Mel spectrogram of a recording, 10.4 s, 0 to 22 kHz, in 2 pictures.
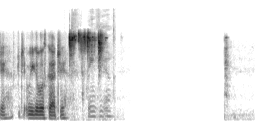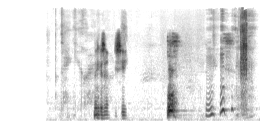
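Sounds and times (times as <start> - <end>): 
speech: 0.0 - 2.1, 7.1 - 7.8, 8.6 - 10.3
dog barking: 8.6 - 9.0.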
